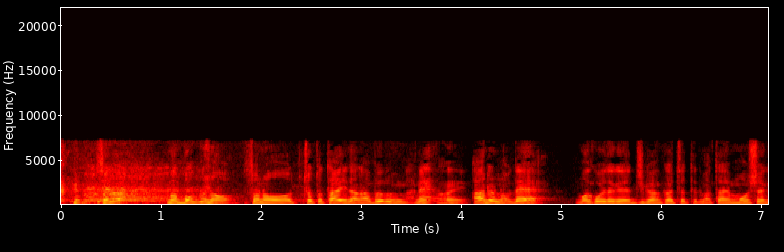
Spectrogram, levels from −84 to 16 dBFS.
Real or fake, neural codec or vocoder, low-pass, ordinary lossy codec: real; none; 7.2 kHz; none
